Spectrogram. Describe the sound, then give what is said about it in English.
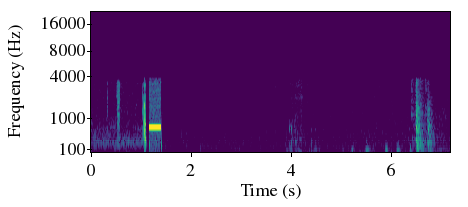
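A voicemail message tone: one short, steady electronic beep at a fixed mid pitch, framed by a couple of brief clicks, followed by near silence with a few faint ticks. “Leave your message at the tone.”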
